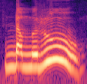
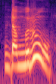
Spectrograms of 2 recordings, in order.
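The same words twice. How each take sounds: First: The final vowel is a long 'oo'. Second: The final vowel is a short 'u'. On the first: The speaker calls it right. "र में बड़े ऊ की मात्रा रू" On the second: The speaker calls it wrong. "र में छोटे ऊ की मात्रा रू"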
